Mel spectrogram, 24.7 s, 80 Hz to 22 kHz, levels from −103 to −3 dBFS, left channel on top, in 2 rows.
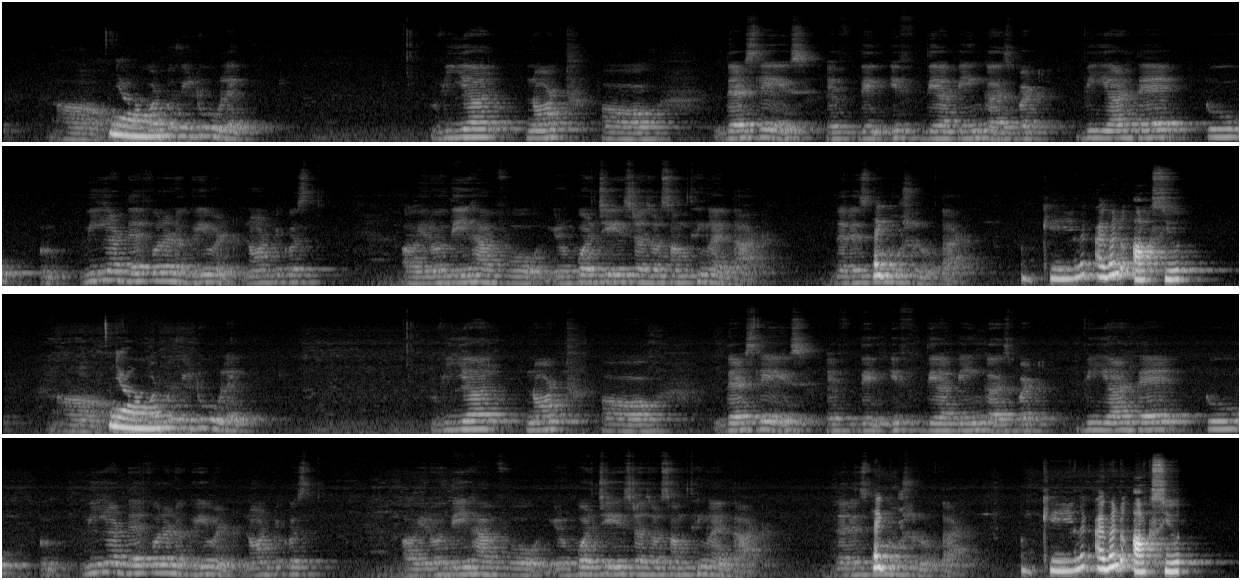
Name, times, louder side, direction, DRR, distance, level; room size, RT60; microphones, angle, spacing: voice 1, 0.5-1.1 1.4-2.4 4.3-10.3 10.7-11.8 12.0-12.4 12.7-15.4 16.4-19.9 20.6-21.9, equal, 5° right, 0 dB, 6.3 m, -48 dB
voice 2, 1.1-1.6 21.1-21.2 22.6-24.1, right 6 dB, 70° right, 11 dB, 0.5 m, -28 dB
17.5 x 9.1 x 3.9 m, 0.77 s
head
